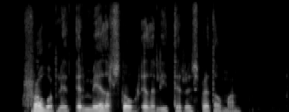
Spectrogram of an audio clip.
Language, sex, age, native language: Icelandic, male, 20-29, Thai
